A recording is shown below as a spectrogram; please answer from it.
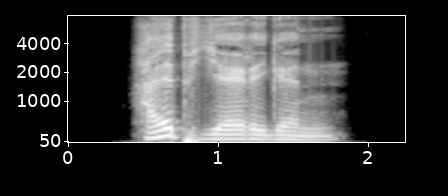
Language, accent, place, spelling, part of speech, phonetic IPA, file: German, Germany, Berlin, halbjährigen, adjective, [ˈhalpˌjɛːʁɪɡn̩], De-halbjährigen.ogg
- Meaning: inflection of halbjährig: 1. strong genitive masculine/neuter singular 2. weak/mixed genitive/dative all-gender singular 3. strong/weak/mixed accusative masculine singular 4. strong dative plural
